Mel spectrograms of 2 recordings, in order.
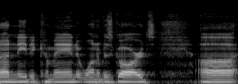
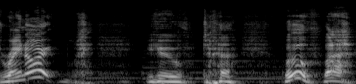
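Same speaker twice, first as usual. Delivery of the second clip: startled recoil; 2 semitones higher than usual. Acted. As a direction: jump back from a bad smell. Captain recoils at the smell.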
